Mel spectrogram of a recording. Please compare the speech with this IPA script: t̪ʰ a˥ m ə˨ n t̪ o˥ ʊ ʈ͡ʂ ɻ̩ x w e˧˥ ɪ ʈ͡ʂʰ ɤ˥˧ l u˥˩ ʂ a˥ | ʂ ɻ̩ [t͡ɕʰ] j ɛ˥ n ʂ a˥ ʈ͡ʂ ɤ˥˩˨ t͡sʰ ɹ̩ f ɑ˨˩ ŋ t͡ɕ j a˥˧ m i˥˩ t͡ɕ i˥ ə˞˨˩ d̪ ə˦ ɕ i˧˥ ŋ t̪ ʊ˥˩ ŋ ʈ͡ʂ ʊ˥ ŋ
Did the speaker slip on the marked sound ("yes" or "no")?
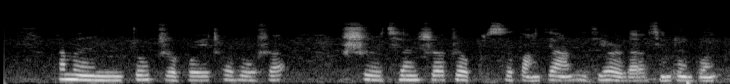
no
